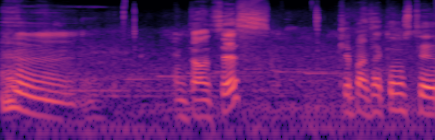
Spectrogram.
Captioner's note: carraspea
